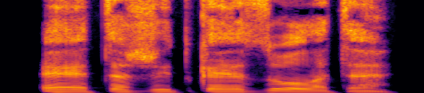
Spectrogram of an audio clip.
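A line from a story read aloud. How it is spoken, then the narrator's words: Whispered. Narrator (Russian): Прошептал я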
